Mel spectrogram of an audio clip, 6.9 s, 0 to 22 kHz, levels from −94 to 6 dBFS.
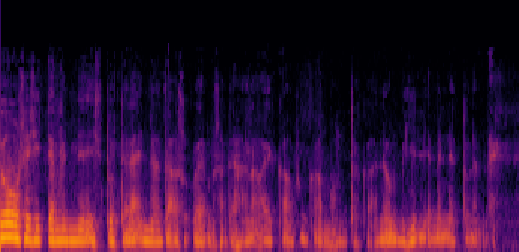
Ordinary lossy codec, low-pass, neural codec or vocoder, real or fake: MP3, 48 kbps; 19.8 kHz; none; real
